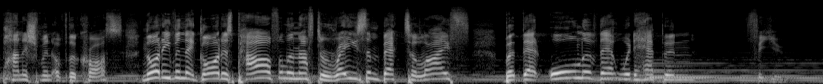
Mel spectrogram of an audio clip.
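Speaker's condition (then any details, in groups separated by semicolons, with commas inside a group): No condition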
